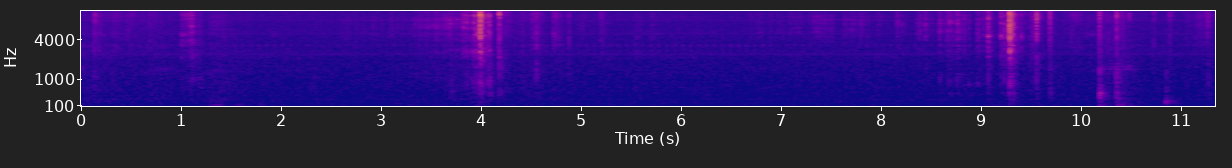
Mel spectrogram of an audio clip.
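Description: Scissors cutting around a small round paper card for a craft sentiment, with a few faint, close snips clustered in two brief bursts over quiet background.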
